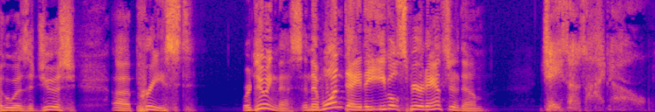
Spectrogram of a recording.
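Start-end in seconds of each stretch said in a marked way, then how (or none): 5.4-6.5 slow whispered demon; hushed, drawn-out demonic whisper; little demon voice. Acted. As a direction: whisper it like an evil spirit. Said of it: "there's my little demon voice for you".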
